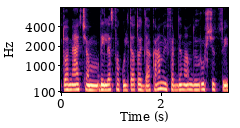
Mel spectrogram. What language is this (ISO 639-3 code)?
lit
